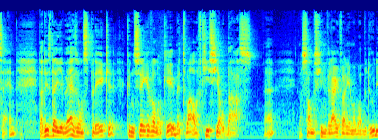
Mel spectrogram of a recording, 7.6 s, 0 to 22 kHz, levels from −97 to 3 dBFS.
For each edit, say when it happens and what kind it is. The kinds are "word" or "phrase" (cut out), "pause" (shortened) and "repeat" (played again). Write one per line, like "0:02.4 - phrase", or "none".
0:01.3 - word
0:03.5 - phrase
0:04.0 - word
0:05.2 - pause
